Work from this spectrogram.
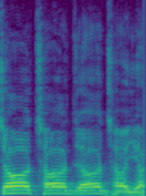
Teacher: यानी च वर्ग में च छ ज झ य, ये सबका उच्चारण स्थान किससे होगा, तो तालु से होगा। और यहाँ पर य लिखा है, य का भी उच्चारण स्थान क्या होगा, तालु से है।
